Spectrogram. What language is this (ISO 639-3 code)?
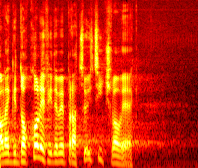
ces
